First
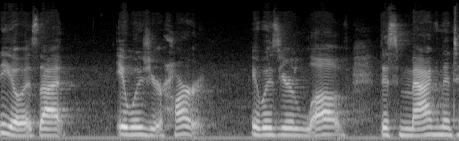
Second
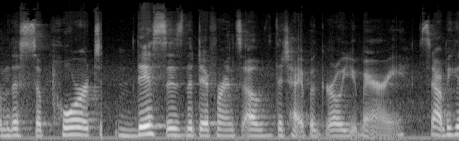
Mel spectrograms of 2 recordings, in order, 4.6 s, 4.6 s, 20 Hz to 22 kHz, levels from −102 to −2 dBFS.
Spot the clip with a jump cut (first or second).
second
